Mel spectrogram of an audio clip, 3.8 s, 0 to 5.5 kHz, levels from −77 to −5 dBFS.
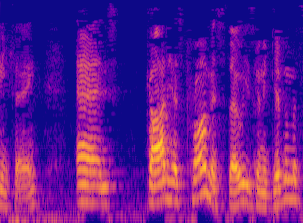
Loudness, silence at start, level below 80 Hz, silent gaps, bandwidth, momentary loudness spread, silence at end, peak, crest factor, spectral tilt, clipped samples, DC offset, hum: -23 LUFS; 0 s; -56 dBFS; none; 5.4 kHz; 14 LU; 0 s; -6 dBFS; 18 dB; -9 dB/octave; under 0.1%; under 0.1%; none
